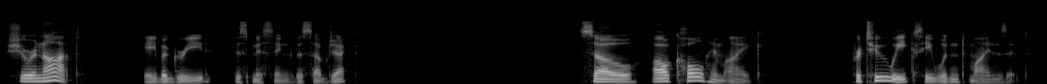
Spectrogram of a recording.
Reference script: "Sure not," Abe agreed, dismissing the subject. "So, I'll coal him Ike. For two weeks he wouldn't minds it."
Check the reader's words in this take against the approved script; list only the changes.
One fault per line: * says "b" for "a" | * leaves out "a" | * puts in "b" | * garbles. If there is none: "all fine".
all fine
